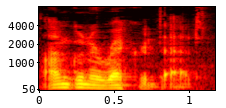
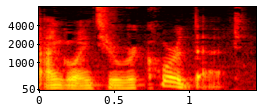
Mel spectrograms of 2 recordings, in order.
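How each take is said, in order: First: The stress in record is on the first syllable. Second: The stress in record is on the second syllable. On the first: The speaker calls it wrong. "you would never say" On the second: The speaker calls it right. "You would say"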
